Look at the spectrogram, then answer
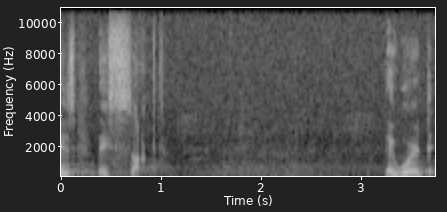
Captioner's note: laughter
